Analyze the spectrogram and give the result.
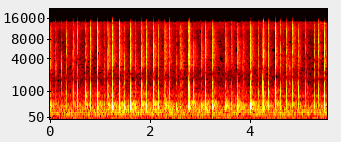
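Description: Long nails tap on the back of a black plastic detangling hairbrush and run along its dense plastic bristles. The result is a quick, steady series of sharp, dry clicks with a bright, crisp edge and almost no ring, over a faint soft scratchy hiss.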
